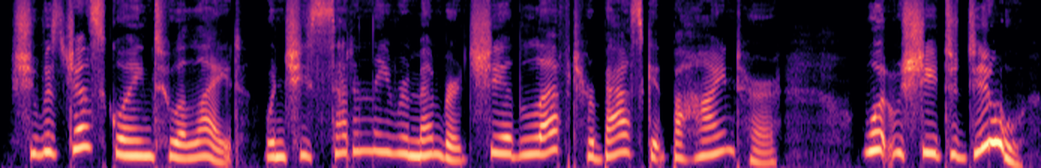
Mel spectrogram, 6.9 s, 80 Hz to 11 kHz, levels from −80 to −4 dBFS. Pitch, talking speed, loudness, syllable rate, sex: 275 Hz, 190 wpm, -18 LUFS, 4.9 syllables/s, female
